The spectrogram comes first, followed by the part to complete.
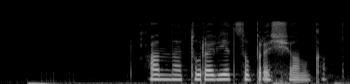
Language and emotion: Russian, neutral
